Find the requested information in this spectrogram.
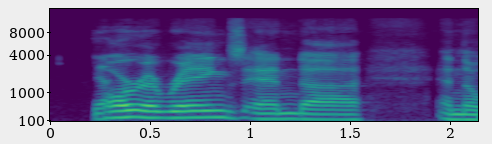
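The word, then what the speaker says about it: Oura: Um so how do you see technologies like the URA rings? Is that how you pronounce it? URA. ARA. Uhhuh. Aura rings and uh and the watch bill optimization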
